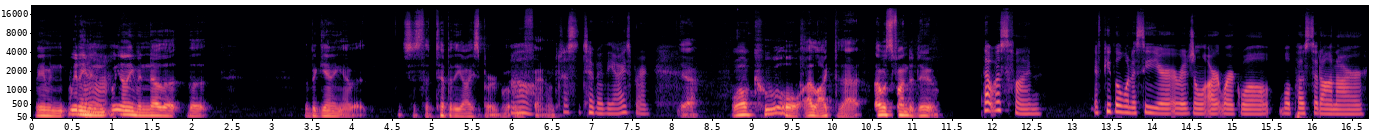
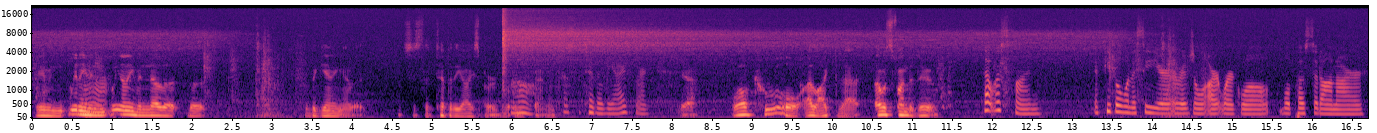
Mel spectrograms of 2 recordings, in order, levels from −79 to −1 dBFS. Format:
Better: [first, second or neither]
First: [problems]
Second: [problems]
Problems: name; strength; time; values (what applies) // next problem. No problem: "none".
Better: first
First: none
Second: hiss; loud; throughout; 4 dB below the speech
